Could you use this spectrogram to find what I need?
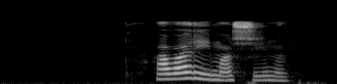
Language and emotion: Russian, neutral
